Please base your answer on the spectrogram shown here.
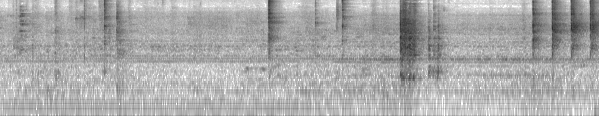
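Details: Sharp metallic clinks and taps ring out over a low background hum and faint speech; no animal calls are heard.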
